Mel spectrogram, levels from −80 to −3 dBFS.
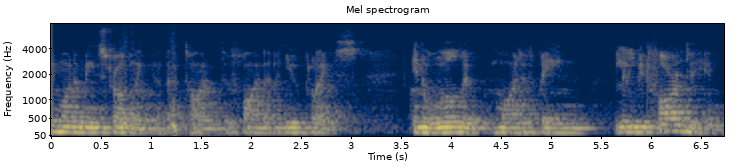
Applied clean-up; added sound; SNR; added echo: neural separator model SepFormer DNS4.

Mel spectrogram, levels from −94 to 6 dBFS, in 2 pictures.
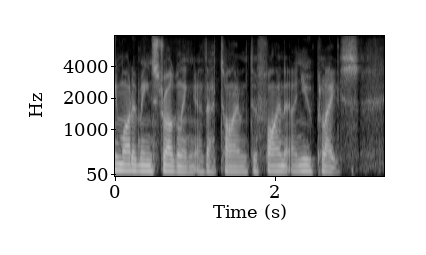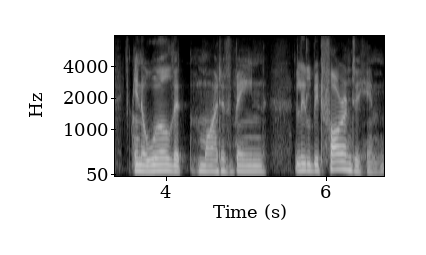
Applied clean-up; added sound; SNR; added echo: none; none; none; none.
